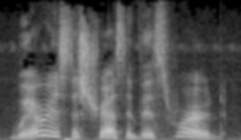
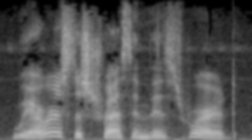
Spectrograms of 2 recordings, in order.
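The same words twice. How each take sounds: The two takes are said the same way.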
